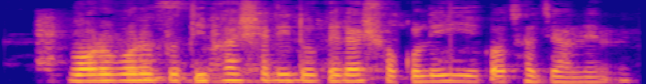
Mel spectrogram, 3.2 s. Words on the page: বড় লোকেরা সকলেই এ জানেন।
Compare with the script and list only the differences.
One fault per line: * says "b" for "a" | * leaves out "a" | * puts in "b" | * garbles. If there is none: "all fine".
* puts in "বড় প্রতিভাশালী"
* puts in "কথা"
